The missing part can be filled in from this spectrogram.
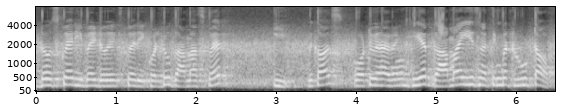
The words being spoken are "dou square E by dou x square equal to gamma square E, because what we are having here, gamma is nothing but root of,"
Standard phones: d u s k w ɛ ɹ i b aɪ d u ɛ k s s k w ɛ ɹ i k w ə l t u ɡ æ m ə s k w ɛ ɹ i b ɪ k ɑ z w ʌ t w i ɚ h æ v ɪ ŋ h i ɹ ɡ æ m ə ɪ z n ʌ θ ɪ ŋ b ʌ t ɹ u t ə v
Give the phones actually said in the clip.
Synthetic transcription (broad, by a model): d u s k w ɛ ɹ i b aɪ d u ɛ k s s k w ɛ ɹ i k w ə l t u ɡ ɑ m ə s k w ɛ ɹ i b ɪ k ɑ z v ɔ t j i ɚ h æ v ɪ ŋ h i ɹ ɡ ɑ m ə ɪ z n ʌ t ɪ ŋ b ʌ t ɹ u t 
